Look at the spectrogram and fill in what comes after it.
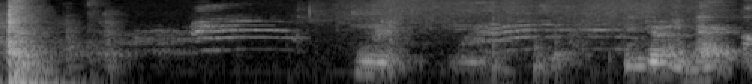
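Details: Foster kittens indoors during the first morning bottle feeding with formula from a syringe; a high harmonic meow rises and falls, followed by a man speaking softly to them, with knocks and handling noises.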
